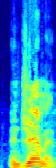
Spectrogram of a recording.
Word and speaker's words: enjambment: Enjambment, very good.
